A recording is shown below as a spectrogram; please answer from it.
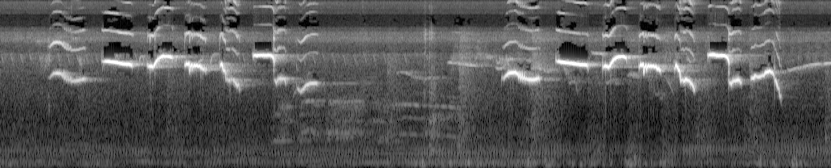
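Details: Male Oriental magpie-robin lure song meant to provoke and anger rival birds. Two bursts of loud, sharp whistled notes, slurred up and down, each burst about seven notes in quick succession, with a short quiet gap between.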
